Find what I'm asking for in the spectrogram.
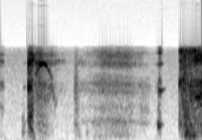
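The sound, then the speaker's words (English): A person coughing, a few harsh bursts of uneven loudness separated by short quiet pauses, ending on a stronger, longer cough, with no talk. “No, I'm just coughing.”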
